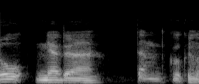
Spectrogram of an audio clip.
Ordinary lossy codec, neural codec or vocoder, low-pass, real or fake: MP3, 32 kbps; codec, 44.1 kHz, 2.6 kbps, DAC; 10.8 kHz; fake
